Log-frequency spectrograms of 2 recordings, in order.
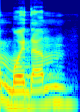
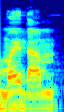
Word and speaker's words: Maidam: मैं जो word use कर रहा हूँ मोइदम, ये एक अहोम टाइप वर्ड है जिसका स्पेलिंग है MAIDAM। मई का अर्थ होता है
